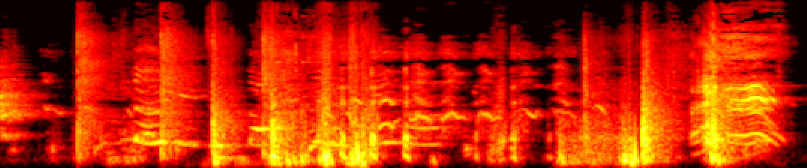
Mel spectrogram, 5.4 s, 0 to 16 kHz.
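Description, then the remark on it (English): A microphone is slammed down onto a hard surface, producing a cluster of loud thumps and rattling knocks, with excited voices and laughter carrying on around the impacts. “I just slammed my microphone down like I was … in the fucking late 90s.”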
